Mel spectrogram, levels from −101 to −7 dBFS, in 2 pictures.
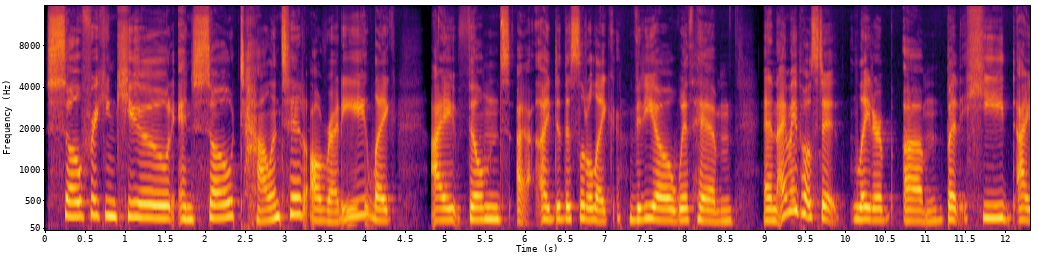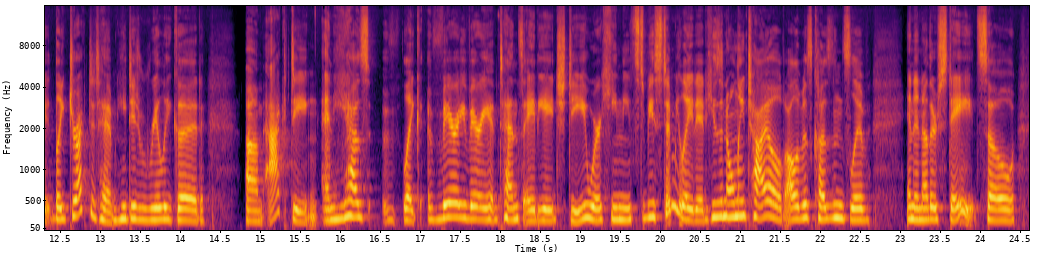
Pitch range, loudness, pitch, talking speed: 180-215 Hz, -20 LUFS, 195 Hz, 160 wpm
